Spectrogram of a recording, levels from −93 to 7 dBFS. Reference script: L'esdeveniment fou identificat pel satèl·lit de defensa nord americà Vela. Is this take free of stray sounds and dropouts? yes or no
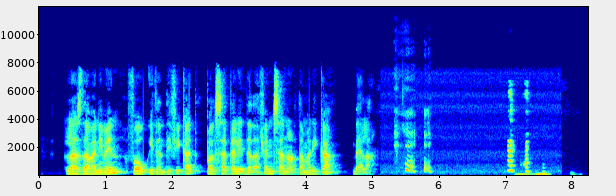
no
